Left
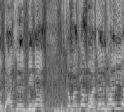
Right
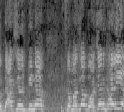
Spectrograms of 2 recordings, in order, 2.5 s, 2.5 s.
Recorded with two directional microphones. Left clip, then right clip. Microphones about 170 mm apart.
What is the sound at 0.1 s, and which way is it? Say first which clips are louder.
A man's voice: right 3 dB; 40° left (ahead or behind).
